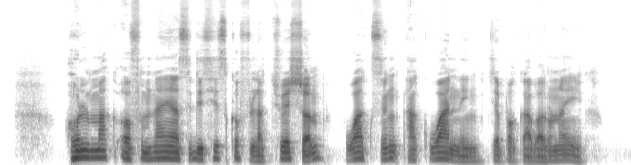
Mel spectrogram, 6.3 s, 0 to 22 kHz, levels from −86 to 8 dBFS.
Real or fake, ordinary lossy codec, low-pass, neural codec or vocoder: real; none; none; none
